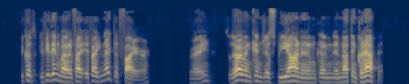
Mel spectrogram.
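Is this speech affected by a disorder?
No.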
